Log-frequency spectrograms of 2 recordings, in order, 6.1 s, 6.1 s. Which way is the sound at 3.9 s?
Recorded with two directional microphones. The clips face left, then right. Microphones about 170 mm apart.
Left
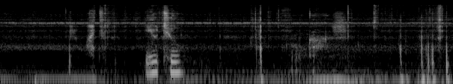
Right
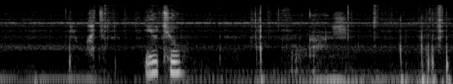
20° right (ahead or behind).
